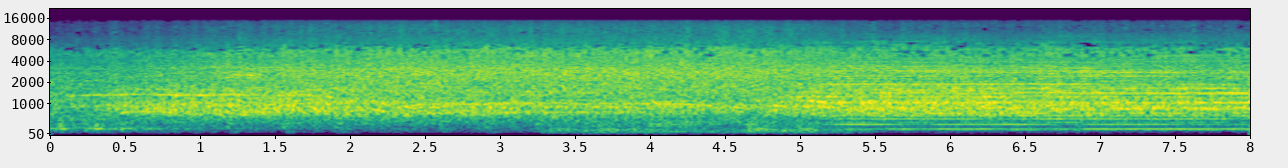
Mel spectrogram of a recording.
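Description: Ice hockey arena crowd noise, steady and indistinct. About five seconds in, a loud steady horn-like tone in several pitches comes in and holds.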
